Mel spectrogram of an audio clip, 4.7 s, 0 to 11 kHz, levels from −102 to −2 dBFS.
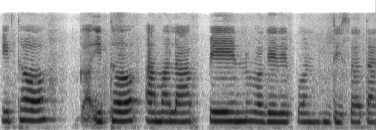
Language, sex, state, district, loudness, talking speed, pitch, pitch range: Marathi, female, Maharashtra, Gondia, -16 LUFS, 115 wpm, 230 Hz, 220-240 Hz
